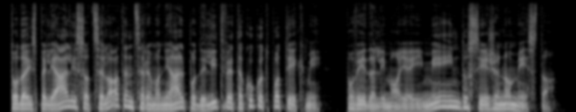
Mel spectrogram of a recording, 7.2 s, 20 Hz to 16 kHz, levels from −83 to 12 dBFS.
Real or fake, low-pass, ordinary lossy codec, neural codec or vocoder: real; 14.4 kHz; none; none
